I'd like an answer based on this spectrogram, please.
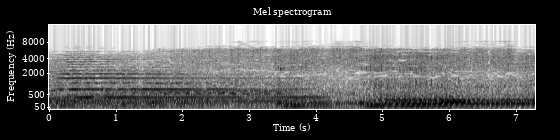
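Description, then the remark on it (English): A utility truck's engine idles and revs, its steady harmonic hum dipping as it shifts and slows around the middle, then rising again as it pulls in alongside a car in the rain. “I'll pull the utility in alongside of your car, so you won't have far to walk in this rain.”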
